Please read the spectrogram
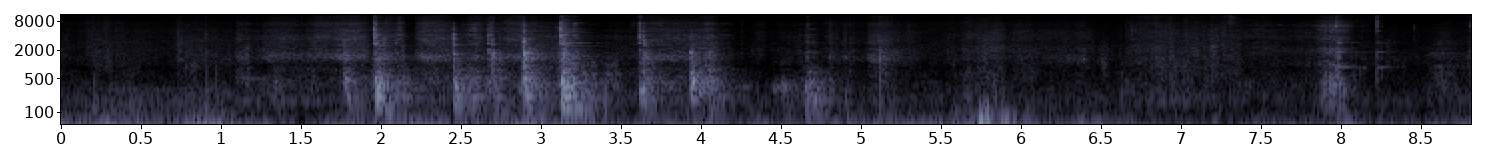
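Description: Irregular clicks, taps and light clatter of cooking gear being handled at a camp stove, busiest in the first half.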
